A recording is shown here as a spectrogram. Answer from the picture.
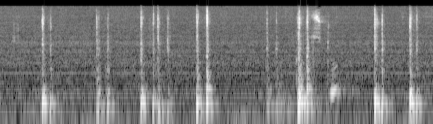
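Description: Computer keyboard being typed on, irregular key clicks.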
